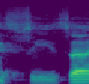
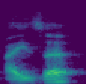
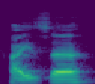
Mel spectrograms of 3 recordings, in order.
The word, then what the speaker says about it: Caesar: like K they say Caesar instead of Kaiser so a lot of those mistakes end up coming from in Latin it would be Kaiser uh CA would be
